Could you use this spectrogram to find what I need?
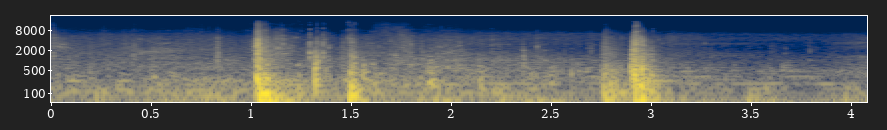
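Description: A car door thuds shut.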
